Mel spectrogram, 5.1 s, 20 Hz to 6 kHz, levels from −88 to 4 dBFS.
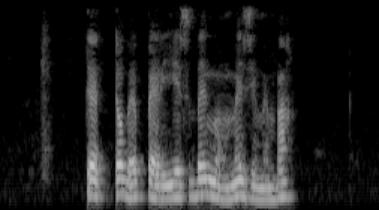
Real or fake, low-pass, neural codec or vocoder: real; 5.4 kHz; none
